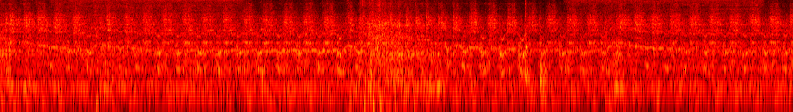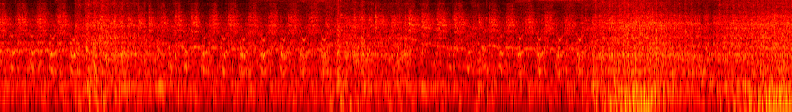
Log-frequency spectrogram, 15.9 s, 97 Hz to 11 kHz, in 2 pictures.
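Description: Carburetted car engine cranking and firing on WD-40 sprayed into its carburettor intake, with a louder surge near the end. WD-40 does not keep it running.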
